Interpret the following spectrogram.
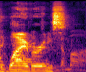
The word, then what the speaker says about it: wyverns: this soon also I realized it's pronounced wyverns thank you I think Wyn sounds cooler kind of like how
